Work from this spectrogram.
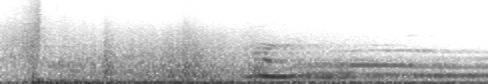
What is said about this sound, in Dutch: De hond van onze chef Mark, die we net hoorden, die stamt toch ook af van de wolf?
